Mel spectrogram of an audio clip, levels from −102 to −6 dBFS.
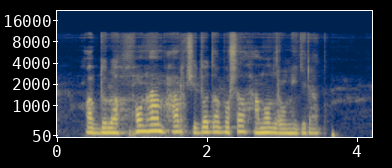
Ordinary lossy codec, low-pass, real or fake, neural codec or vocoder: MP3, 96 kbps; 10.8 kHz; fake; codec, 32 kHz, 1.9 kbps, SNAC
